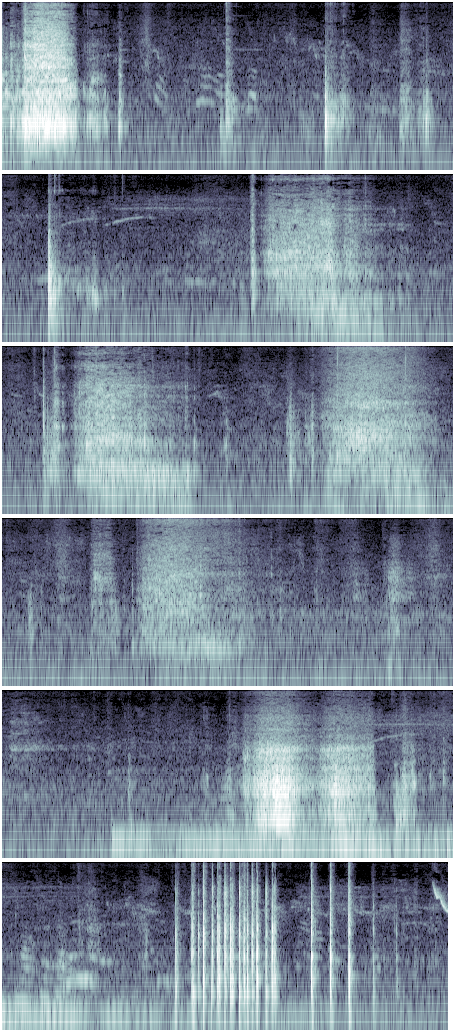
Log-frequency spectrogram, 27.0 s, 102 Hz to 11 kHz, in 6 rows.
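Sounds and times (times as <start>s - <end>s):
rasping rubbing strokes: 0.0s - 0.9s, 7.0s - 8.5s, 9.4s - 11.0s, 12.1s - 16.4s, 19.2s - 22.6s.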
